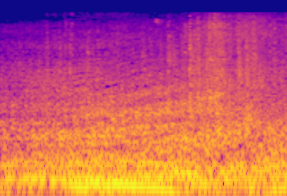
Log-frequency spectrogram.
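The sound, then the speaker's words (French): A car drives past where someone has stopped below hills of brown, burnt grass, its engine rumble and tyre noise loud and steady for the whole few seconds, with a brighter road hiss swelling briefly midway. No one speaks. “C'est que dans cette région, on va laisser passer cette voiture.”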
